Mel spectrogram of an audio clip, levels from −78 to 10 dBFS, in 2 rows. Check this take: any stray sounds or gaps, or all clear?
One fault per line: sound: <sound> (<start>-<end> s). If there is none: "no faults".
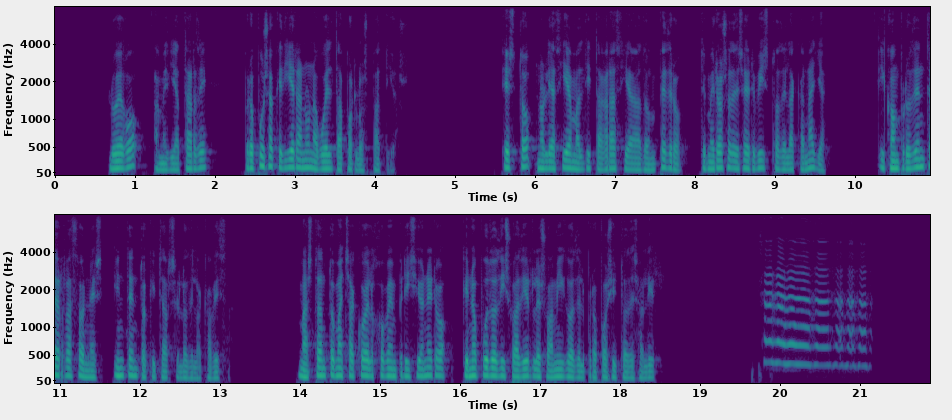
sound: laugh (19.6-21.2 s)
